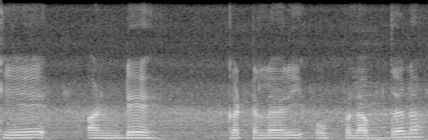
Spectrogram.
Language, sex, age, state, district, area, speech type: Dogri, male, 18-30, Jammu and Kashmir, Jammu, rural, read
